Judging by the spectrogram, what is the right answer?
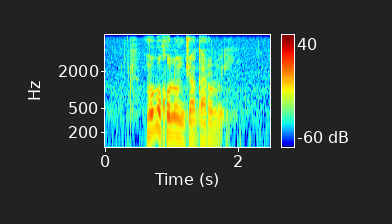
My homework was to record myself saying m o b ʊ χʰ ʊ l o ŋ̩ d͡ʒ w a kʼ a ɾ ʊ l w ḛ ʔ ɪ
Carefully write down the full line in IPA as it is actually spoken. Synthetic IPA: m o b ʊ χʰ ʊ l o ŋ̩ d͡ʒ w a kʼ a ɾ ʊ l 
